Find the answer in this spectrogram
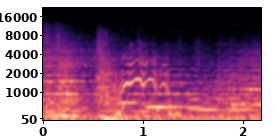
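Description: A horse whinnies once about halfway through, a short wavering call, over sustained orchestral background music.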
